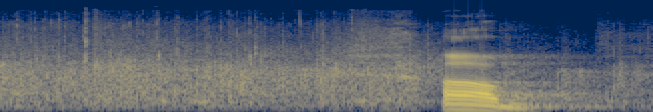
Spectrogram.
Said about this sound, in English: And on the cover it says, A New Way to Be Human. And I'm like, who does not want a new way to be human? That is exhilarating. So thank you for clapping for my subtitle. Thank you. Appreciate that.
